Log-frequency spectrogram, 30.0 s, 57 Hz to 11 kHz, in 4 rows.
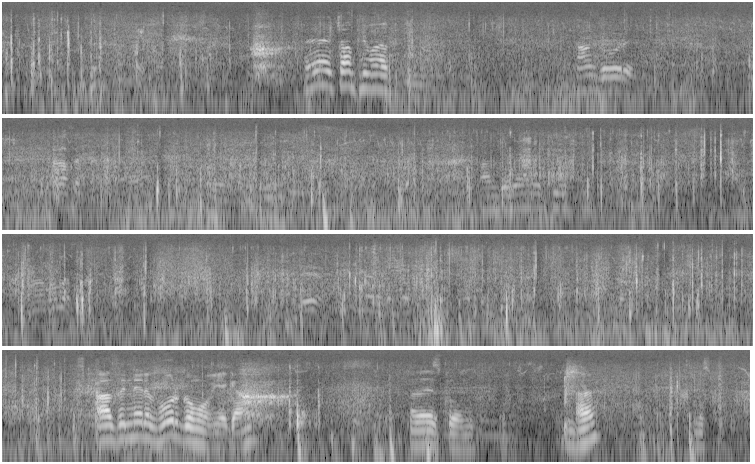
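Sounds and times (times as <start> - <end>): wind-like outdoor rush: 0.0 - 30.0.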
